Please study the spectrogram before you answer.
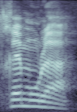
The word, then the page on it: tremolar: tremoula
